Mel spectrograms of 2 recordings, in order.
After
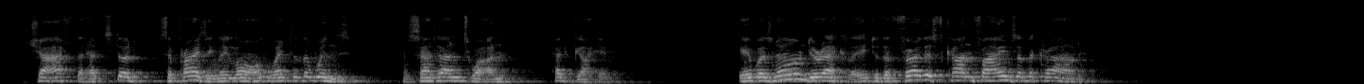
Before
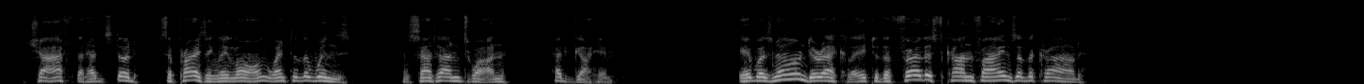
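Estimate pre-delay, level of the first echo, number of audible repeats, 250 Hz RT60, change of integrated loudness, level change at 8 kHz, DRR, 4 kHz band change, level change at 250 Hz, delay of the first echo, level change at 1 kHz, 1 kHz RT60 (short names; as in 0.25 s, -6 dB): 8 ms, none, none, 0.90 s, +0.5 dB, 0.0 dB, 8.5 dB, +0.5 dB, 0.0 dB, none, +1.0 dB, 0.60 s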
